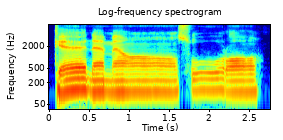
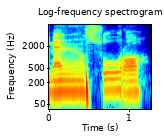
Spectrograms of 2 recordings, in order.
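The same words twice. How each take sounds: First: منصورا with a heavy, dark hum before صاد; magnified nasal tone. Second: منصورا with a wrongly thin, light hum; wrong light ghunna. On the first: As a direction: make the hidden noon heavy. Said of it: "the tone here is magnified". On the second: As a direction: demonstrate the mistake by thinning the tone. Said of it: "Don't say". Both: Shown as a demonstration.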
